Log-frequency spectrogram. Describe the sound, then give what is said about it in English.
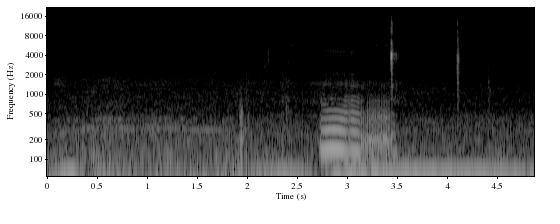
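A garbage truck rumbles past on a Monday morning, its deep engine drone steady throughout, with a person briefly humming "mmm" partway through and a couple of faint clicks. “Monday morning, you'll be able to hear the garbage truck going by there.”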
